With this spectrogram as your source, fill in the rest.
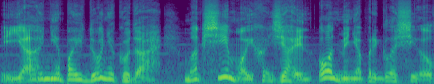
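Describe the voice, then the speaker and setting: A put-on character voice in very wide pitch swings at a fairly slow pace, with clear music in the background. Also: man, fairly high pitch for a man. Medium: audio drama. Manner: friendly, confident.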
